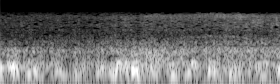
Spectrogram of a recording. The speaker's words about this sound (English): Before Tarzan and his friends are able to cross the river, a jungle storm breaks.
